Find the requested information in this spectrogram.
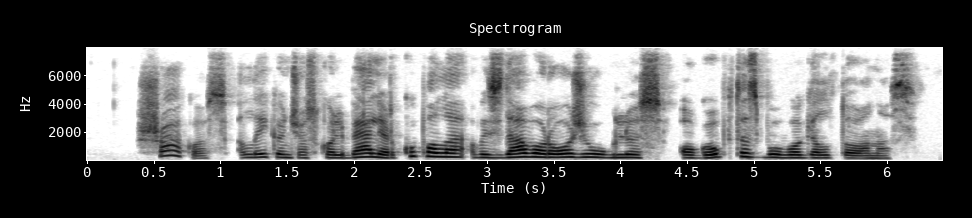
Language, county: Lithuanian, Vilnius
